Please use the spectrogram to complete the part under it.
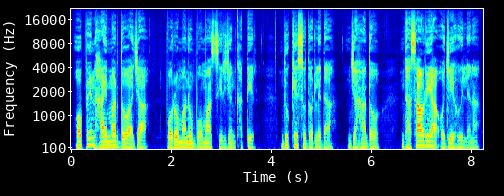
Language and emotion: Santali, sad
